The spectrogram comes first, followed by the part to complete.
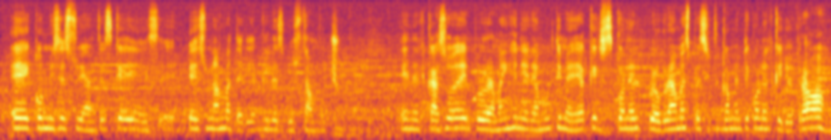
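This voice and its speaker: A middle-aged woman giving conversational interview answers in an informal, meandering way. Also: a little high. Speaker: university animation lecturer and author, interview guest. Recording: clear background noise of busy venue. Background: ambient noise of a book fair.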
